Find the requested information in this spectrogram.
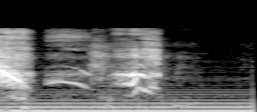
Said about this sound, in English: I thought that was just an arbitrary scream.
